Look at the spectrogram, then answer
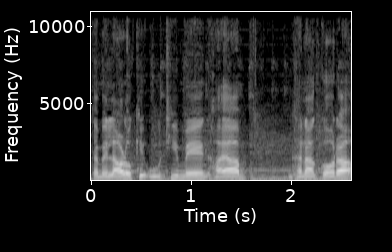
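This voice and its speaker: A man with an Indian accent working as a news anchor, reading scripted, rapid-fire headlines. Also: fairly high pitch, level tone, faint music behind.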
